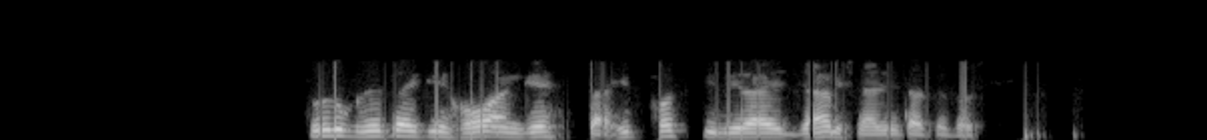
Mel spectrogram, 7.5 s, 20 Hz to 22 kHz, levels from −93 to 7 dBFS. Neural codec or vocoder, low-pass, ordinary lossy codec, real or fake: none; 3.6 kHz; Opus, 24 kbps; real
